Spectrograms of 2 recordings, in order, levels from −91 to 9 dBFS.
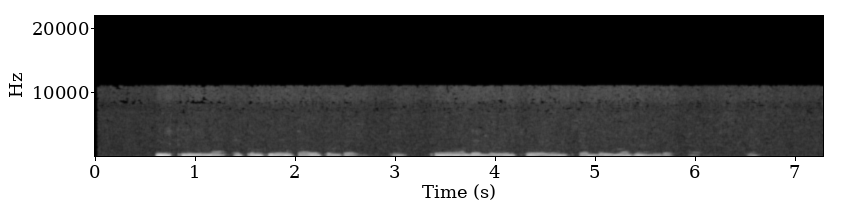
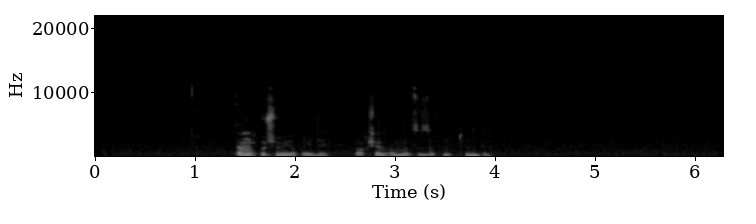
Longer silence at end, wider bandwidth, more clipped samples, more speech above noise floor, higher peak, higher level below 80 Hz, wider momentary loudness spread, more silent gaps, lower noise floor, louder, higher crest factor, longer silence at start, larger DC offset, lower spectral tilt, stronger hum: second, 0.65 s vs 2.3 s; about the same, 11.5 kHz vs 11 kHz; neither; about the same, 31 dB vs 28 dB; first, -8 dBFS vs -32 dBFS; first, -58 dBFS vs under -90 dBFS; first, 20 LU vs 11 LU; neither; second, -56 dBFS vs -79 dBFS; first, -25 LUFS vs -51 LUFS; about the same, 18 dB vs 22 dB; second, 0.6 s vs 1.4 s; neither; first, -8.5 dB/octave vs -4.5 dB/octave; first, 50 Hz at -50 dBFS vs none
